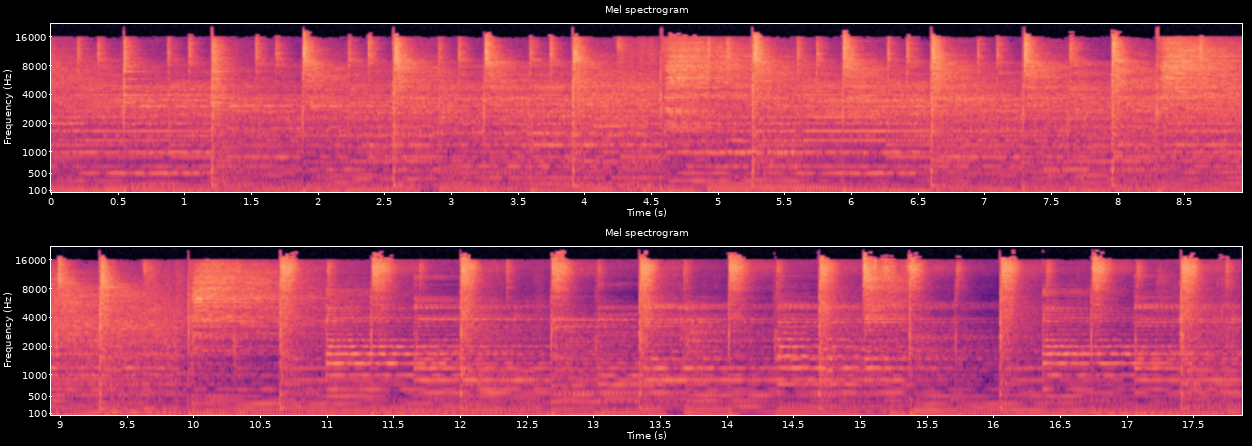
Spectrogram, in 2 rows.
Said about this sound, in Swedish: vi ska faktiskt inte lyssna på så mycket sång nu, utan det vi ska lyssna på det är introt på en låt från 1994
